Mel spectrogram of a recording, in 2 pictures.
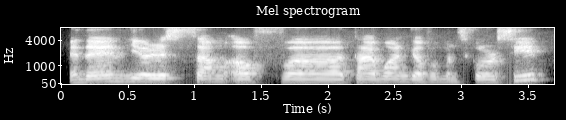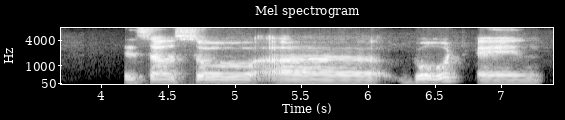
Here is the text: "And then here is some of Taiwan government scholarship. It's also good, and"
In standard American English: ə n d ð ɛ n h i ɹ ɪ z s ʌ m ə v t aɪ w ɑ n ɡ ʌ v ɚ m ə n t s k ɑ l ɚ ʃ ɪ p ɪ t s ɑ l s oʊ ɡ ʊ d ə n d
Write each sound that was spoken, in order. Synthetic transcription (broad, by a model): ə n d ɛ n h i ɹ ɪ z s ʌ m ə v t aɪ w ɑ n ɡ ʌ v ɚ m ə n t s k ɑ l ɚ s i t ɪ t s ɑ l s oʊ ɡ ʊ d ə n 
